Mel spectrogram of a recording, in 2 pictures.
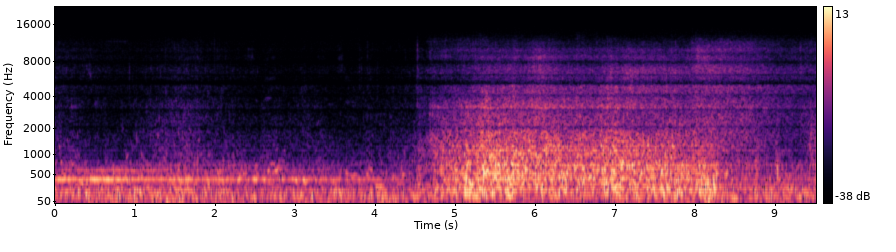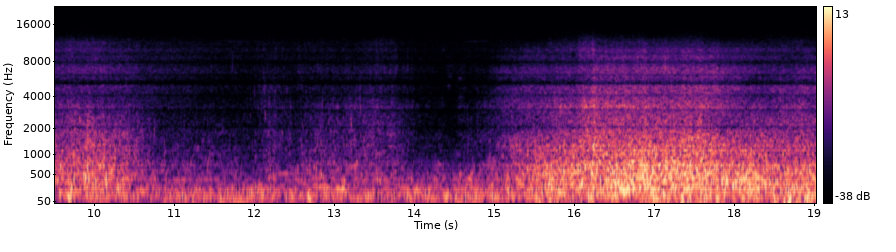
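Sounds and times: small waves washing on sand: 3.6 - 19.0.

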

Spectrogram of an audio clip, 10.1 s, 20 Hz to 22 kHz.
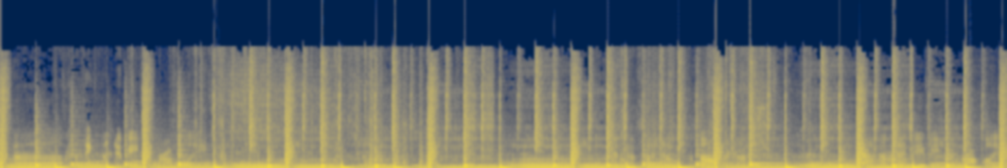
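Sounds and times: drum hits: 0.6 - 7.2.

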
